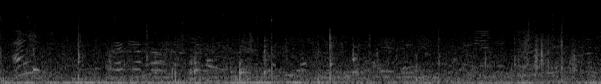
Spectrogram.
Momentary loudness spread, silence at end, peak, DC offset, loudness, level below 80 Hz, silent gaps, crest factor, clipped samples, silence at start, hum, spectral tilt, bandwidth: 5 LU; 0 s; -22 dBFS; under 0.1%; -42 LUFS; -46 dBFS; none; 18 dB; under 0.1%; 0 s; none; -6 dB/octave; 11.5 kHz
